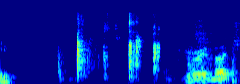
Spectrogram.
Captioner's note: applause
